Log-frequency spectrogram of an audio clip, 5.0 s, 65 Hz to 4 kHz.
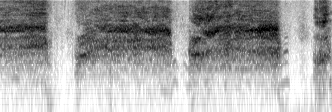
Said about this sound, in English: Ahead, in a small grass clearing, the dogs have pinned down a pig. It's a large black sow that probably weighs close to 150 pounds. The dogs are holding it by its face, their teeth gripping its cheeks and ears.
